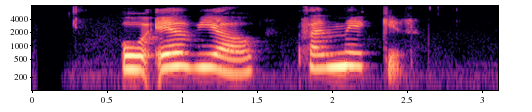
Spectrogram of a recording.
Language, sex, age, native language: Icelandic, female, 9, Icelandic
